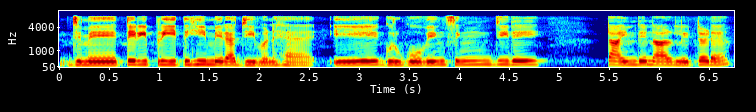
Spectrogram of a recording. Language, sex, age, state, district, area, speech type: Punjabi, female, 18-30, Punjab, Patiala, urban, spontaneous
